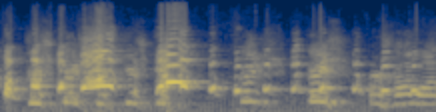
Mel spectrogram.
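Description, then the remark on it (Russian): A hen in a palace hall clucks busily in a quick, uneven run of short calls, fairly loud, filling the moment with no talking over it. “И все-таки слуги схватили курочку, но она проворно сунула свой клювик в корзиночку и достала камень.”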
